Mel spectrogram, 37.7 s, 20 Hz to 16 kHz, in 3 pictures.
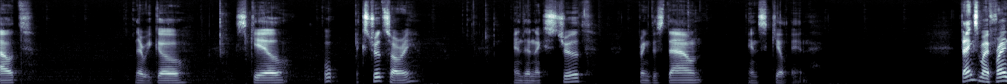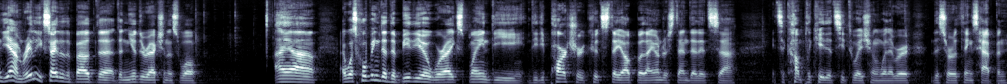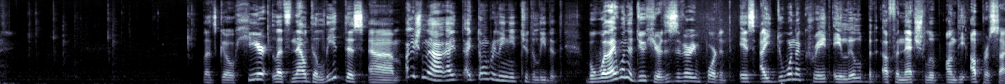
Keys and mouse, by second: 1.2 click, 2.4 e, 2.7 s, 5.4 click, 5.8 middle click, 6.5 e, 7.9 click, 8.2 s, 11.6 click, 12.6 2, 13.1 click, 14.6 w, 15.0 g, 16.7 g, 16.9 z, 18.7 click, 19.7 shift+middle click, 20.8 shift+middle click, 21.8 middle click, 22.4 Tab, 22.8-23.1 middle drag, 23.5 z, 24.5 middle click, 25.1 Tab, 25.6 shift+middle click, 26.3 shift+middle click, 27.1 3, 28.1 x, 30.2 middle click, 31.3 middle click.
